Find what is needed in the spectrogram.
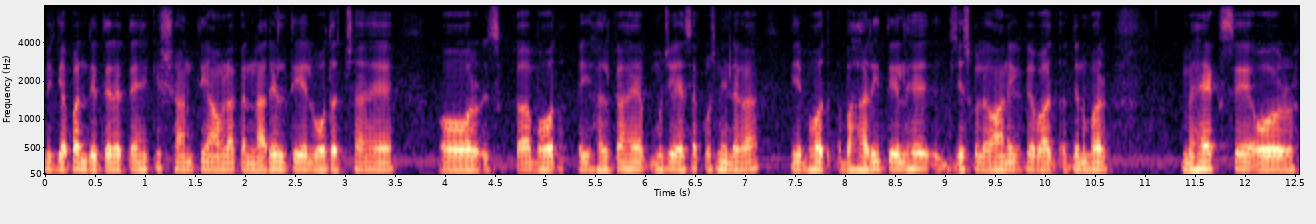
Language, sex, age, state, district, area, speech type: Hindi, male, 45-60, Rajasthan, Jaipur, urban, spontaneous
